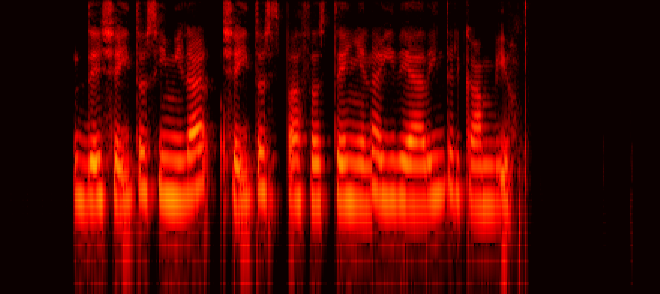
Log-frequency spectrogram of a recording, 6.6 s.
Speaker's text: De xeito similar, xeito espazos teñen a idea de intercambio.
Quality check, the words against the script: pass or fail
pass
